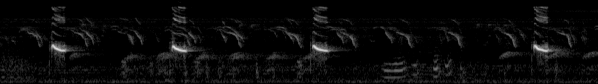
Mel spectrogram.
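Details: Greater green leafbird, a wild-caught bird, calling to a rival: a loud, sharp, downslurred whistled note repeated roughly every 1.2 seconds, each with a bright high burst, over soft twittering and quieter mimicked chatter.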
